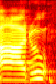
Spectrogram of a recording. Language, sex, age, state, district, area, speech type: Telugu, female, 18-30, Andhra Pradesh, Srikakulam, urban, read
